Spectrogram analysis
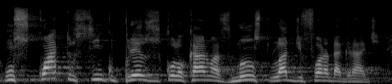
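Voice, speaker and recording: A man's voice: expressive, normal speed. A man with a Brazilian accent, a pastor and prison chaplain, telling a testimony in a sermon and acting out the voices of the people in his story. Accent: Brazilian Portuguese. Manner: storytelling, acts out quoted voices with raised pitch. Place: church sanctuary. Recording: reverberant church hall with music.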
